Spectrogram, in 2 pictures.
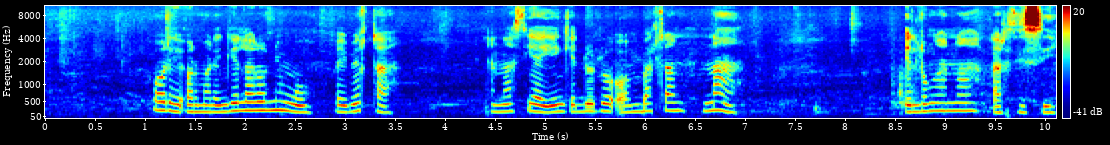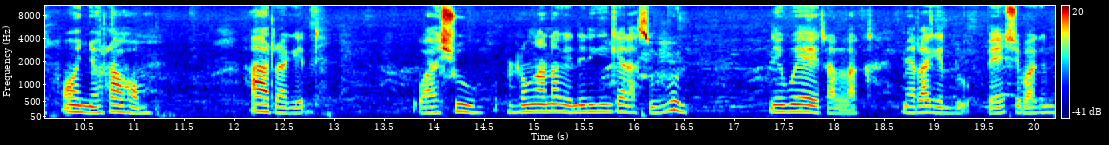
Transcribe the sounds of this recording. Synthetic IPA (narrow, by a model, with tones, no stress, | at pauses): o˦ɾe˨ʔɔ˨ɾma˨ɾe˨ŋɡe˦la˦ɾo˦ni˦ŋo˨ | i˨βi˦ɾta˨ | e˨na˦si˦a˨je˦ŋɡe˦do˦ɾo˦ʔo˨˦mba˦ɾta˦nːa˦ | e˨lu˦ŋa˦na˦ka˨ɾsi˨si˨ɔ˦ɲɔ˨ɾa˦hɔ˨m | a˦˨ɾa˨ɡe˨d | wa˨ʃu˦˨lu˦ŋa˦na˦βe˨ne˦ɾi˦ɡi˦ŋɡe˦ɾa˨su˨βu˦l | ne˦βu˦e˦i˨ta˨la̰˨k | ma˨ɾa˦ɡe˨dṵ˨pɛ˨˦ʃɪ˨βa˨ɡɪ˦n˦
